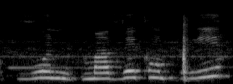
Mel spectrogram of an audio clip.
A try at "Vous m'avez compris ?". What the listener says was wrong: Vous m'avez compris, c'est une question, il faut changer la voix un peu.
